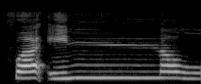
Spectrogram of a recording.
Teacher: नून मुशद्दद है लिहाजा गुना किया जाएगा · नून मुशद्दद है लिहाजा गुन्ना किया जाएगा और आगे इसमें जलालापुर पढ़ेंगे क्योंकि नून के ऊपर जबर है.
